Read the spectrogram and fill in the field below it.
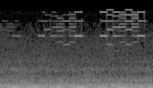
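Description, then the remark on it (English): A wristwatch alarm left set from a trip beeps in thin, high-pitched electronic chirps, two quick bursts of rapid beeping, fairly faint over a low steady background hum, with no one talking. “That's one of those alarms from a trip. Okay, Lord. Yep. I was like, whose watch is that?”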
